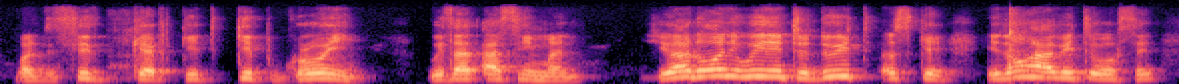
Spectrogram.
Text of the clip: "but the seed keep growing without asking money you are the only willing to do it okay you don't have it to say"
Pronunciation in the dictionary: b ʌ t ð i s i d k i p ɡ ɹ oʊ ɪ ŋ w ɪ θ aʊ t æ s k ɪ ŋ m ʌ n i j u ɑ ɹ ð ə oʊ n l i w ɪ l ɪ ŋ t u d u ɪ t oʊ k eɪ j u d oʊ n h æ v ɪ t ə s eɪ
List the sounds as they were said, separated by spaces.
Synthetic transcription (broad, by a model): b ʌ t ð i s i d k i p ɡ ɹ oʊ ɪ ŋ w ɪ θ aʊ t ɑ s ɪ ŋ m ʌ n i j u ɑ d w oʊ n i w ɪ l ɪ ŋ t u d u ɪ t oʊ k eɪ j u d oʊ n h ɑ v ɪ t ə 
